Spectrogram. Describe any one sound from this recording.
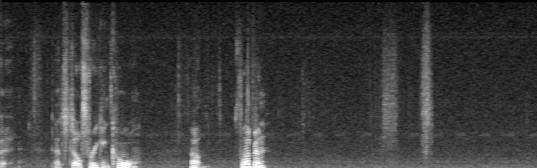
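Stiff cards rustle and slide against each other in someone's hands.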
